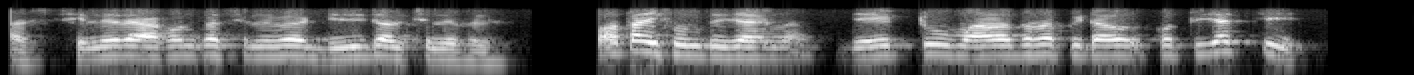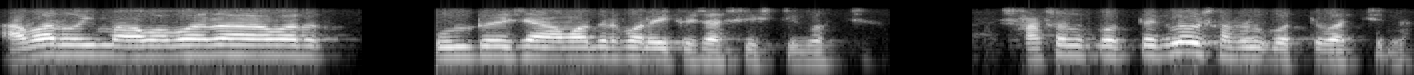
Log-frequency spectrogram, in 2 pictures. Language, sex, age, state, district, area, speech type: Bengali, male, 30-45, West Bengal, Cooch Behar, urban, conversation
